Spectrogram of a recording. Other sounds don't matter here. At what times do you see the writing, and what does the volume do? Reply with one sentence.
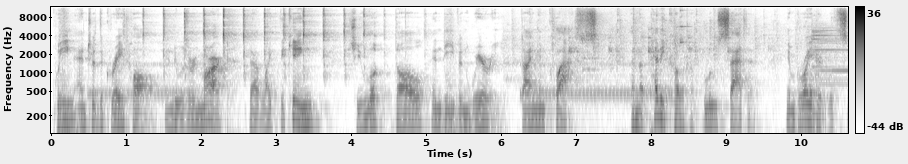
The writing can't be heard in this clip.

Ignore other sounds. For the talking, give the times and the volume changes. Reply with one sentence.
The talking can be heard from 0.1 to 10.5 s, at a steady volume.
